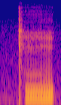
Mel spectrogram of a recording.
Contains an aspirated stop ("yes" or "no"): yes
